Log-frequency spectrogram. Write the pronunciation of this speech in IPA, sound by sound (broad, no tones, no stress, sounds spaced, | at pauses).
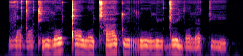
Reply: v o dˤ a kʼ i l o ǃ ɔ w o cʰ a tʷ i r u l y ɟ ø j o l œ k i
